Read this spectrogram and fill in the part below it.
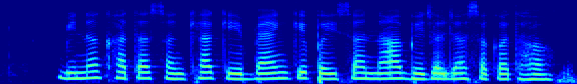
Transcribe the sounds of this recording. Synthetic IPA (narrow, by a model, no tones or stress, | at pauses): bɪnakʰaːt̪asə̃ŋkʰjakebɛ̃ːŋkːepɐɪsanabʱeːd͡ʒəld͡ʒaːsəkət̪ɦɛː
